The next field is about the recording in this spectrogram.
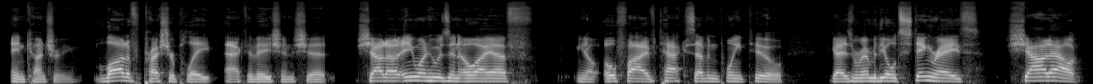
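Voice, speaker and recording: A man's voice: mid-range voice, a bit bright, clear, resonant tone, dry recording, clean studio sound. A middle-aged man telling stories in a casual, rambling livestream style, with lots of swearing and slang. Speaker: streamer telling stories from military service.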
